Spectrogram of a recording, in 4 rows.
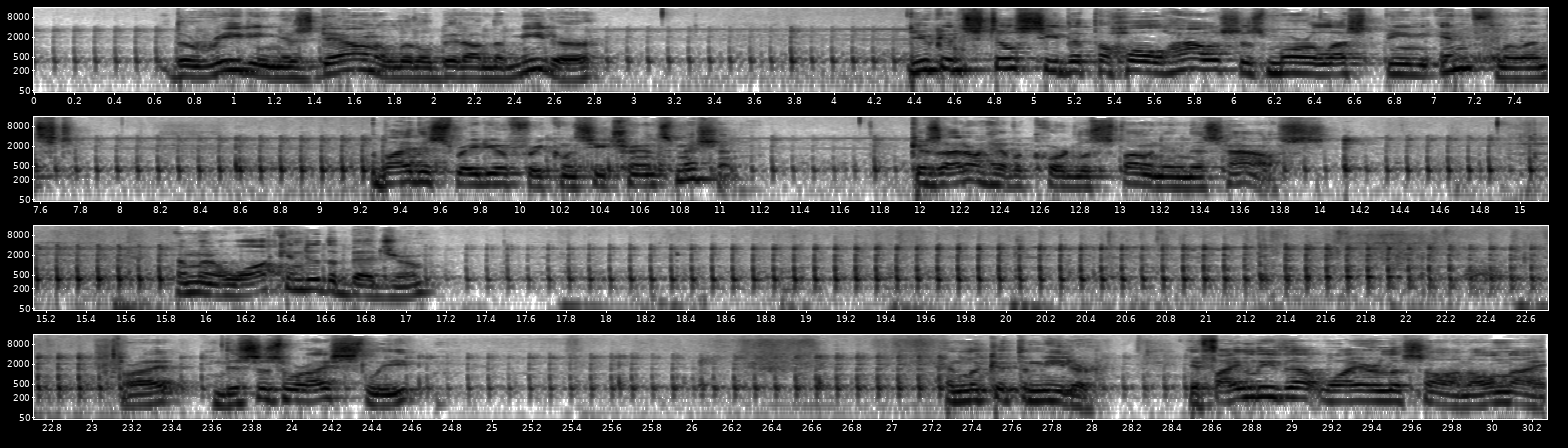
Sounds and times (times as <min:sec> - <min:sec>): Speech: 0:00.7 - 0:02.9, 0:04.4 - 0:07.8, 0:09.3 - 0:11.2, 0:12.0 - 0:14.1, 0:15.8 - 0:17.2, 0:23.2 - 0:24.8, 0:27.3 - 0:30.2.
